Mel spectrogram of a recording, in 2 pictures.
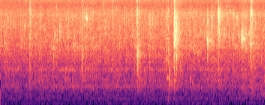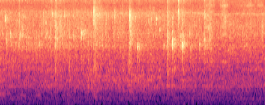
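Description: Eggplant slices frying in hot oil in a pan: a faint steady sizzle with scattered small pops and crackles, the loudest about three and four seconds in.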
